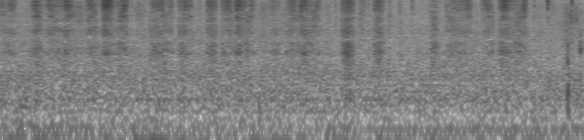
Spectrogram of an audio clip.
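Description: Pencil writing on paper, faint scratching strokes as a word is written out.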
